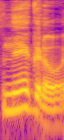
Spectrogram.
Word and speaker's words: negro: The word is negro. It's from Spanish. Okay, say it right. That's how I know how low IQ you are. You have to roll that R though.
